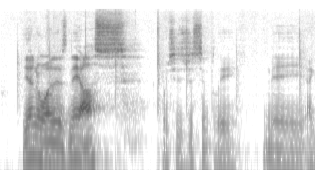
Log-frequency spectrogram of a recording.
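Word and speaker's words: ναός: All right, the first one is, it's actually Hieron, which is English, is pronounced like that, Hieron. The other one is Naos, which is just simply, I guess like that, Naos.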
